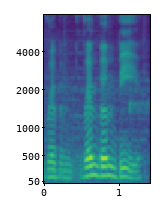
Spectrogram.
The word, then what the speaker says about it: Ribombee: Yeah, it's Ribum, not Ribbon. Ribombee. Damn, I think that's how you pronounce it.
